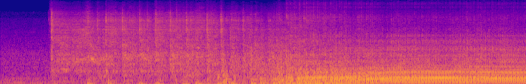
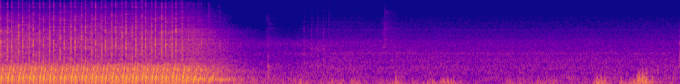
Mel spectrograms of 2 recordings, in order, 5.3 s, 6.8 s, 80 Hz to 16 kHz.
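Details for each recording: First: Polaris Sportsman 850 XP quad, hard-worked bull catcher sat for a couple of years, parked up for pumping oil at the engine breather; first start on jump pack, old fuel: cranks, catches, stumbles into a loud lumpy idle, shooting flames and misfiring; owner suspects old fuel. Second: Polaris Sportsman 850 XP bull catcher that had sat for years, revived: even, steady firing at a quick idle for about two seconds before shutting off, with no knocks or misses; runs normally.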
